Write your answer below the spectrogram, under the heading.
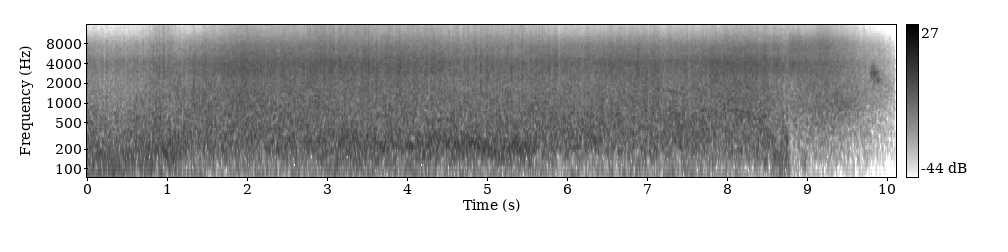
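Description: Wind and engine noise rushing in through the open door of a skydiving plane in flight, a steady rush that buffets the microphone. It drops away about nine seconds in.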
